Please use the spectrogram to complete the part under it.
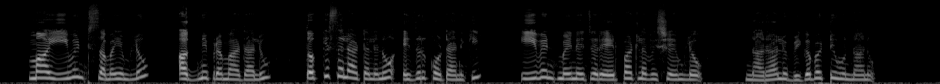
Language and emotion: Telugu, fearful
